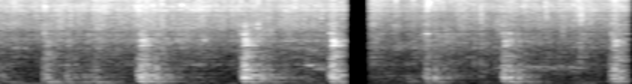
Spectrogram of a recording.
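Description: Ajwain and fenugreek seeds dry-roast in a pan over medium heat for a Mangalore-style chicken curry masala, with a steady crackling hiss broken by regular scraping stir strokes and one brief dropout.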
